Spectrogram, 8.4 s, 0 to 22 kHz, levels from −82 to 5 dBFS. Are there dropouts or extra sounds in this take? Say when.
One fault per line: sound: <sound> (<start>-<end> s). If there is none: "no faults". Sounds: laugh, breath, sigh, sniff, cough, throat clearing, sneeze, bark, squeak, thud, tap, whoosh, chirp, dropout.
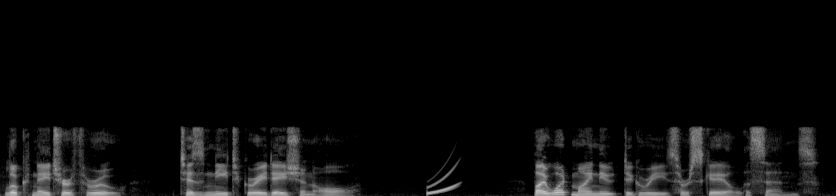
sound: chirp (4.3-4.6 s)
